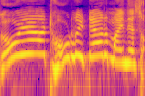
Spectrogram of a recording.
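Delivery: high, fast mocking imitation. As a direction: sneer it in a silly high voice. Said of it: "being like".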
